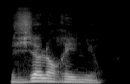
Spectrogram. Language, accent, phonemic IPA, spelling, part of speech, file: French, France, /vjɔl ɑ̃ ʁe.y.njɔ̃/, viol en réunion, noun, LL-Q150 (fra)-viol en réunion.wav
- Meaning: gang rape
